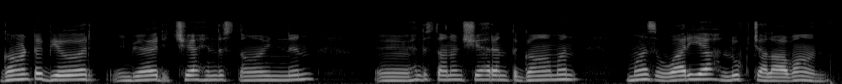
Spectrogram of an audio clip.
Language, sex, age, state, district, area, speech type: Kashmiri, female, 30-45, Jammu and Kashmir, Baramulla, rural, read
